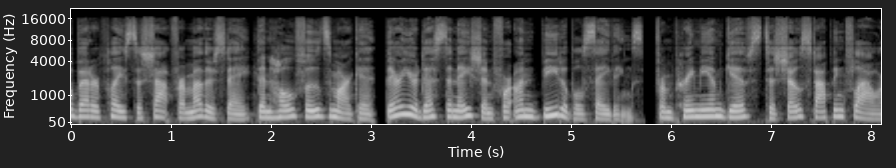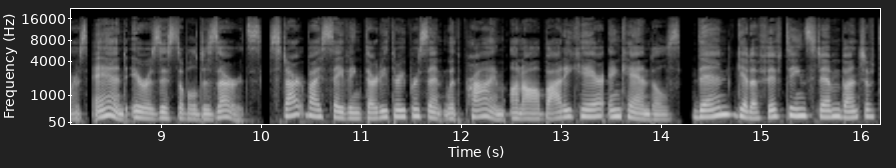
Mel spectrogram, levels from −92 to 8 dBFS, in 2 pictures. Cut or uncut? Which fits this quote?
uncut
